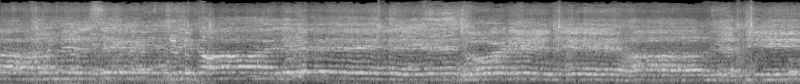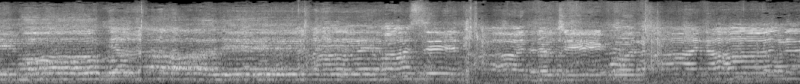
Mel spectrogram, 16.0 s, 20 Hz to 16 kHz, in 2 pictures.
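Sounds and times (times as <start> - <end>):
men chanting a lament: 0.0 - 16.0.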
